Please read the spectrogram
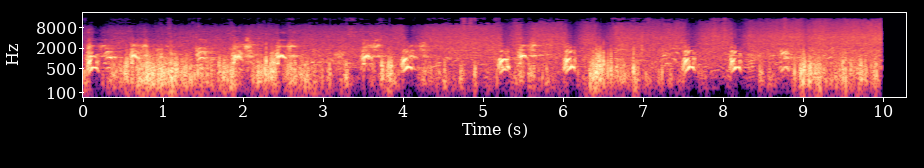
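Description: A dog barking and yipping repeatedly, about one or two sharp barks a second, while running an agility course.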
